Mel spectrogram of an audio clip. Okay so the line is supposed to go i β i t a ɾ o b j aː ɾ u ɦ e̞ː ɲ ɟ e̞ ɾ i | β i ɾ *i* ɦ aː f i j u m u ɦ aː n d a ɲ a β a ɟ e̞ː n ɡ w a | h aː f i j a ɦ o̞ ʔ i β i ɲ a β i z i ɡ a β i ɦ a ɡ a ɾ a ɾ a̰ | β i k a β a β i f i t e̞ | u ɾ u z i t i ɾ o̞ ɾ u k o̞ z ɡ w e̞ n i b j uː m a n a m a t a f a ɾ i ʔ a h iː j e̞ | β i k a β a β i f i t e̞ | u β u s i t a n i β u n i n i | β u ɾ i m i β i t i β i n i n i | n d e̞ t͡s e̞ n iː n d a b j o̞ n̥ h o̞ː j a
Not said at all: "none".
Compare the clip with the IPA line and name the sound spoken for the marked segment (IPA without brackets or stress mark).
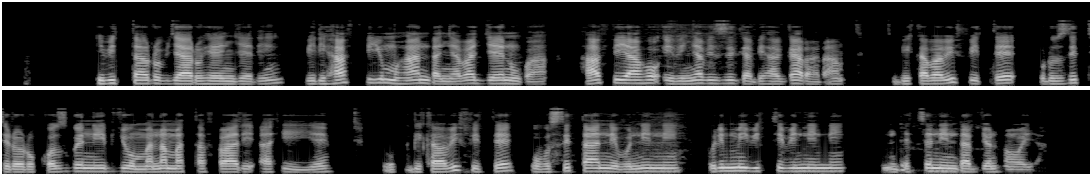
i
